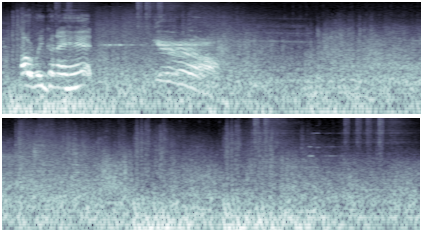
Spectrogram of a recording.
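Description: Heavy naval guns boom in deep blasts.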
